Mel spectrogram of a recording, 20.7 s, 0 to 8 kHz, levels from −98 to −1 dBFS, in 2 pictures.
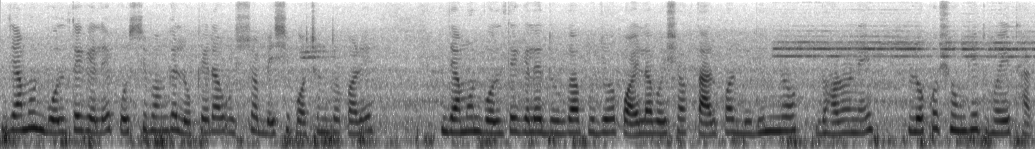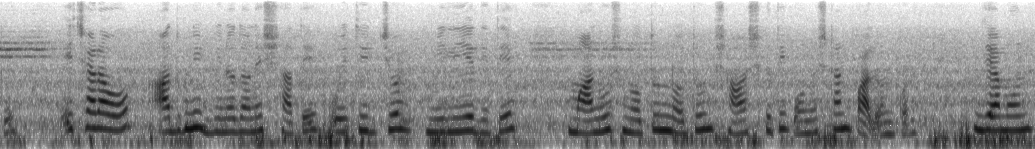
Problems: constant background noise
